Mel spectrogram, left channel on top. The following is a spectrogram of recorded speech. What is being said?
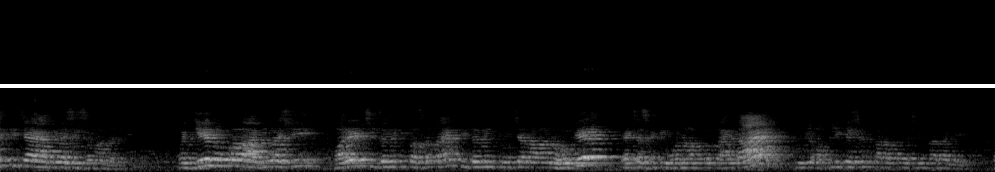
आहे आदिवासी समाजाचे. पण जे लोक आदिवासी फॉरेस्टची जमीन कसत आहे ती जमीन तुमच्या नावाने होते, त्याच्यासाठी वन हक्क कायदा आहे. तुम्ही अप्लिकेशन करा तहसीलदाराने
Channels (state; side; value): silent; left; 52 dB below the other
